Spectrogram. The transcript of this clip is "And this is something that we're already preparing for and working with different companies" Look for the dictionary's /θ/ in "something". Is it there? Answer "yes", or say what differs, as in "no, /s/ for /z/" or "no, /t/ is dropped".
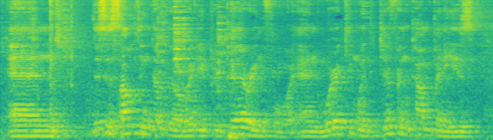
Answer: yes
